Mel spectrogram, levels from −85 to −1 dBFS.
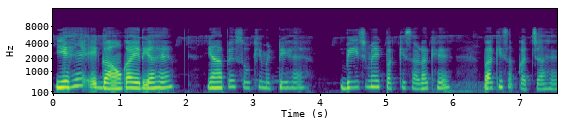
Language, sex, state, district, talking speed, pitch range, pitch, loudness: Hindi, female, Rajasthan, Jaipur, 165 wpm, 175-225 Hz, 215 Hz, -17 LUFS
